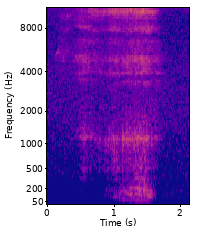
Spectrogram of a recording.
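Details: Man who denies snoring, recorded snoring: a single snore building into a deep, rough rumble, then fading; ordinary snoring.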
